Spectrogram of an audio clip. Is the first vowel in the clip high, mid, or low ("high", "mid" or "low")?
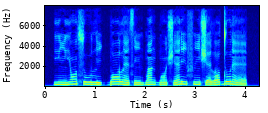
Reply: high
